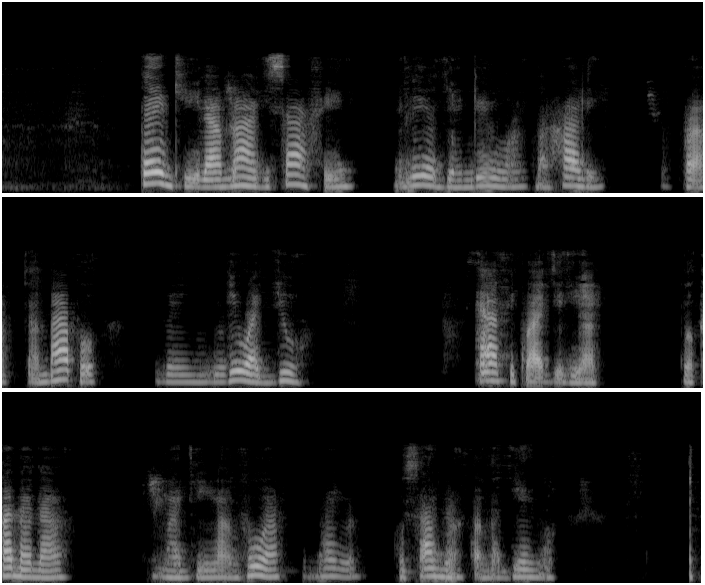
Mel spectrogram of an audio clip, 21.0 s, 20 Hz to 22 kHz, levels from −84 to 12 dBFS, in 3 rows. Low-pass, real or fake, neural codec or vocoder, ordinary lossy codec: 7.2 kHz; fake; codec, 44.1 kHz, 1.7 kbps, Pupu-Codec; AAC, 32 kbps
